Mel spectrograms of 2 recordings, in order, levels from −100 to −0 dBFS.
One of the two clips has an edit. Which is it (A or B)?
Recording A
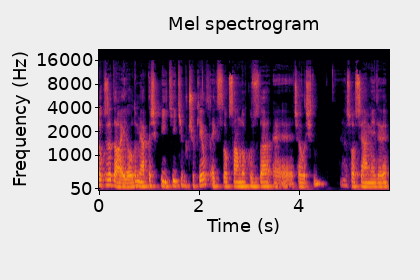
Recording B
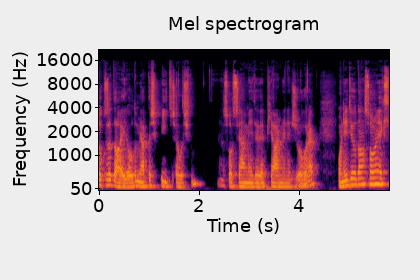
B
